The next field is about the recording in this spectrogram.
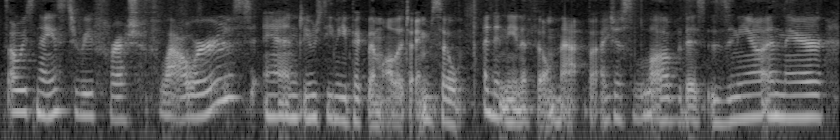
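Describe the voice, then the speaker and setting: A woman in her thirties chatting casually to a handheld camera in her home kitchen, relaxed and thinking aloud. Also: mid-range voice, moderate pace, gravelly, hardly any pauses, slight background noise. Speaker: homemaking vlogger. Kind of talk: casual vlog chat to camera. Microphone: handheld camera at arm's length. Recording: echoey kitchen with faint music.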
